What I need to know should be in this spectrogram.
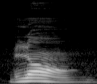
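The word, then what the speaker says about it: blanc: اللون رقم تمانية اللون الأبيض اسمه بلون، بلون، بلون، السي في الآخر لا تنطق والإن بتتنطق من الأنف، بلون.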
